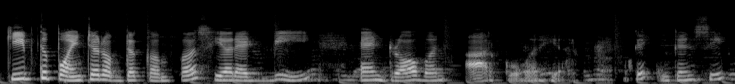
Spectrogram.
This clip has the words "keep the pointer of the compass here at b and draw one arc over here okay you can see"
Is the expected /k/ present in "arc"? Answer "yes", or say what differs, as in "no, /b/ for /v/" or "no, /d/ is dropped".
yes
